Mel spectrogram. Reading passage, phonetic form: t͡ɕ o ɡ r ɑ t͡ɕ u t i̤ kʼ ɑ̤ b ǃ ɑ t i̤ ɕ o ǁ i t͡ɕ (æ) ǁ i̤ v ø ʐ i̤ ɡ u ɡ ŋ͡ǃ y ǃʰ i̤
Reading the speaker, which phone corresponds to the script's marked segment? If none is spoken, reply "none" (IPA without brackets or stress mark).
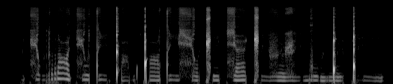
æ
